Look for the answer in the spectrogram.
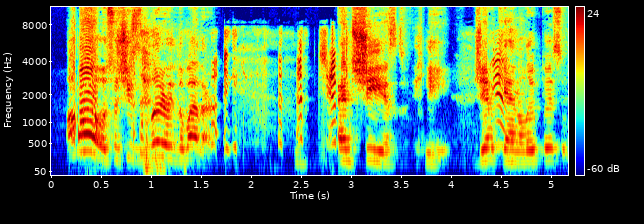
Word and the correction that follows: Jim Cantore: What would you say? – Jim Cantori. – Jim Cantoria. – Yes. – Cantori. Yeah. I keep adding a little extra syllable.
